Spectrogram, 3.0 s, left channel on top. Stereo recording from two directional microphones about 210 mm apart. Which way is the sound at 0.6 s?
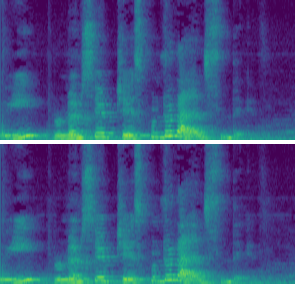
20° left (ahead or behind).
